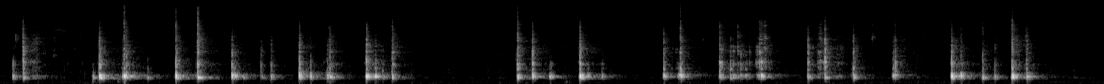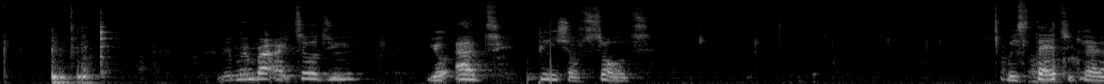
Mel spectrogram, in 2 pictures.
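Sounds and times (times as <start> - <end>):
batter beaten in a bowl: 0.1 - 4.2, 5.2 - 10.4.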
